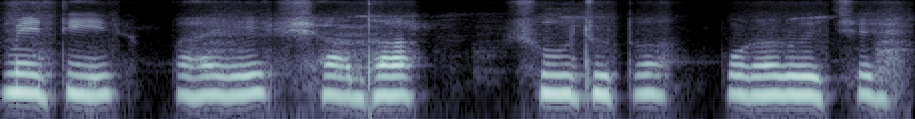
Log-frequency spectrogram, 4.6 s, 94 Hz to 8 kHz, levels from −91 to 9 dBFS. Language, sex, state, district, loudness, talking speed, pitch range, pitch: Bengali, female, West Bengal, Cooch Behar, -17 LUFS, 90 wpm, 230-245 Hz, 235 Hz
